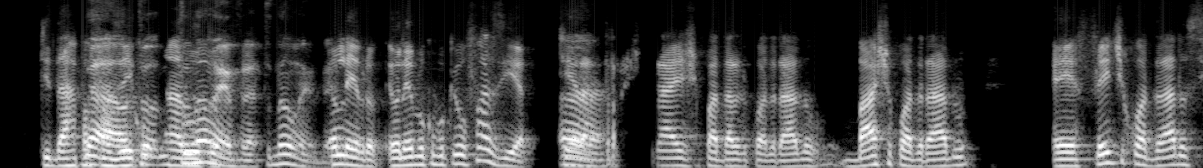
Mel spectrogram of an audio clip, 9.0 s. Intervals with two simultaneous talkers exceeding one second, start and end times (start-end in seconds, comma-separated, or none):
0.5-1.7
